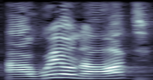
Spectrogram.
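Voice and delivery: loud, ringing declaration for the church to echo; emphatic call to repeat. Shown as a demonstration. Preacher leading the church in a loud declaration. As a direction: lead the congregation, each word hammered. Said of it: "say this with me".

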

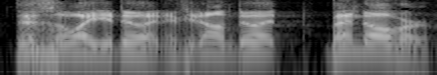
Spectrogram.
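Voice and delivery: loud, brisk ultimatum; stern father. Retold or imitated. Father ordering his kids to bend over, stern and loud. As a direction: lay down the law, loudly. Strict father before a spanking.

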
